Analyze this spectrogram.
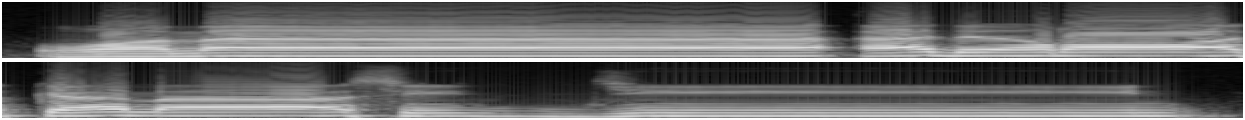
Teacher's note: وما الف مدہ ہے اور اس پر چھوٹی مد بھی ہے تو کھینچ کر پڑھیں گے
